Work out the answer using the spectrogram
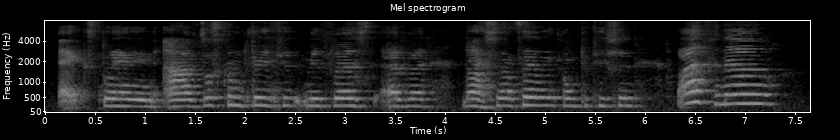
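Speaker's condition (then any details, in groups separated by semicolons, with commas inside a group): Cerebral palsy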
